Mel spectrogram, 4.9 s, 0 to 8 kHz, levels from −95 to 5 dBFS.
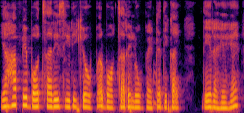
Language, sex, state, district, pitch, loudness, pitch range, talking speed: Hindi, female, Karnataka, Bangalore, 170 Hz, -17 LUFS, 160-180 Hz, 185 wpm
